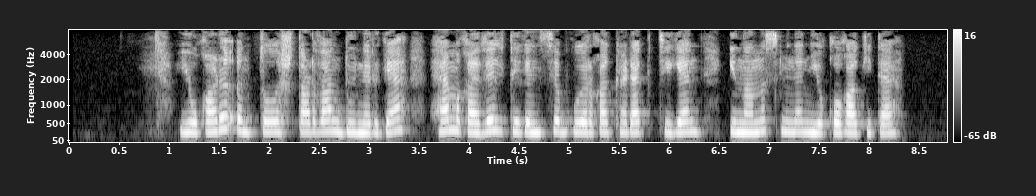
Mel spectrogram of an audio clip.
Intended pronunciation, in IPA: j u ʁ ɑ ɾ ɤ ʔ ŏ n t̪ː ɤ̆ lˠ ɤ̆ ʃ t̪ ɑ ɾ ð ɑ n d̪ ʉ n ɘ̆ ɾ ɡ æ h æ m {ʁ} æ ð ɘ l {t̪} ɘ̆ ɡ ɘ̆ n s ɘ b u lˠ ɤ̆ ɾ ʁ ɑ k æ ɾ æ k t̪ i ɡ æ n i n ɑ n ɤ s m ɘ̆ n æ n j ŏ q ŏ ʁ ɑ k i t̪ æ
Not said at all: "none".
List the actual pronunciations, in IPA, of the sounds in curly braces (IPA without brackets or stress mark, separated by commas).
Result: ʁ, t̪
